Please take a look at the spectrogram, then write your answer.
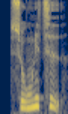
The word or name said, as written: zonetid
